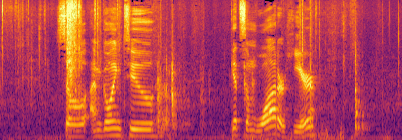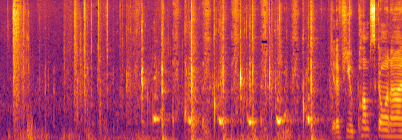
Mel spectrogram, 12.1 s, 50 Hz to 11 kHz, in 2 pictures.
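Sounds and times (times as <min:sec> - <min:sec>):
hand pump squeaking: 0:08.0 - 0:11.0.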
